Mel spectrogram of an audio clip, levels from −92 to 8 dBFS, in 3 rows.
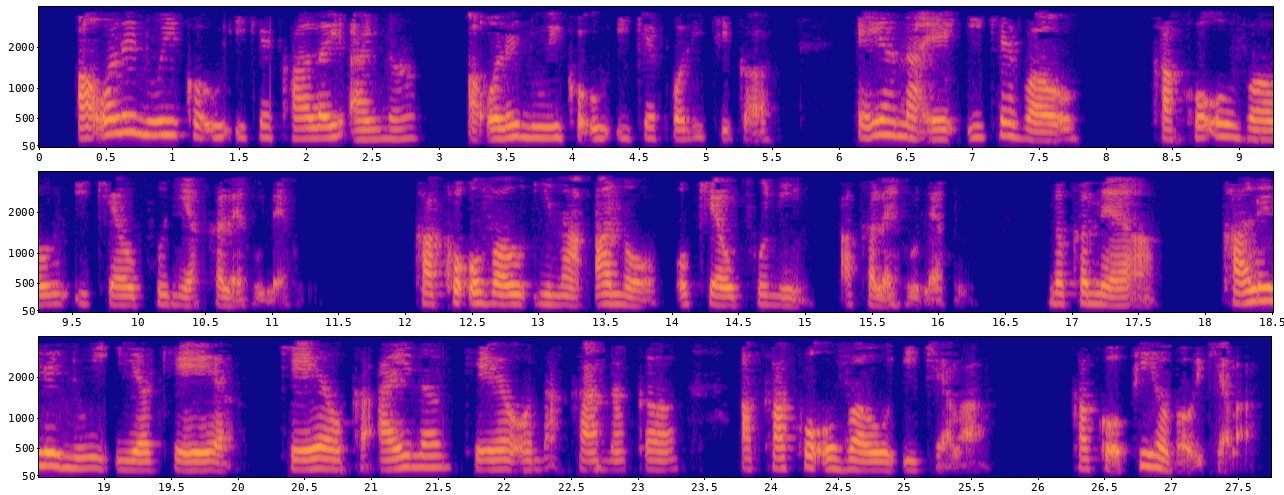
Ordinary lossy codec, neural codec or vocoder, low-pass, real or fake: MP3, 24 kbps; none; 3.6 kHz; real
